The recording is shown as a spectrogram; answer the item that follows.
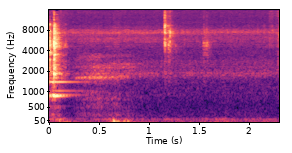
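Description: Metal tongs clinking against a cast iron skillet and a small metal case as the case is lifted out: one clink with a brief ring at the start, then a couple of faint clicks.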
